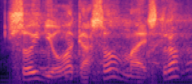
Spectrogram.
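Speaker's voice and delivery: ordinary talk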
